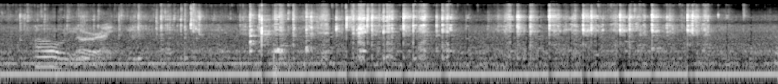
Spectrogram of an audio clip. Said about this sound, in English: So now it's really boiling. So we will stir it.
